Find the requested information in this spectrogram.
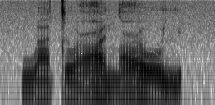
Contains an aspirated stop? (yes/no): no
